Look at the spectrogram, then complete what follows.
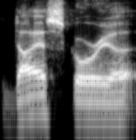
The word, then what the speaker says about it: Dioscorea: the first thing you see on it is Dyess Coria bullosa and that's the correct pronunciation by the way it's taken from dioscorea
